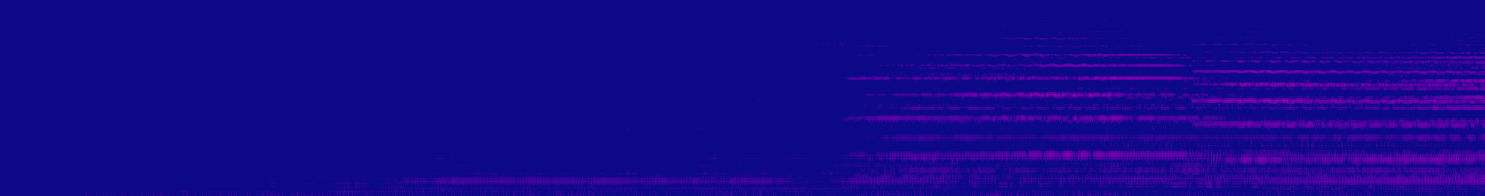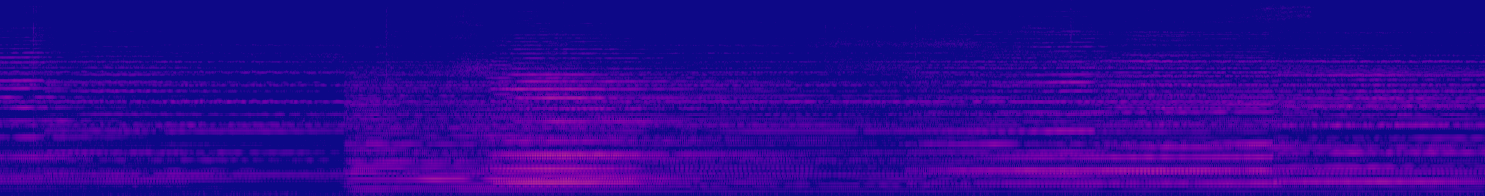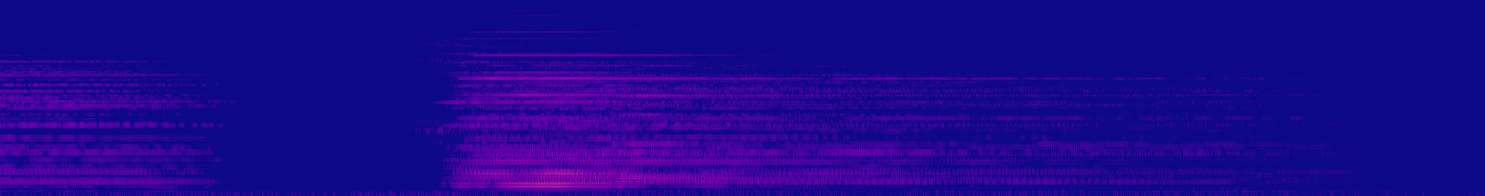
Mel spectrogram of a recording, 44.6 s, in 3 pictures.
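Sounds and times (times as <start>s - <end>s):
string quartet playing short pieces: 8.5s - 31.8s, 34.1s - 42.6s.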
